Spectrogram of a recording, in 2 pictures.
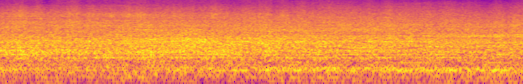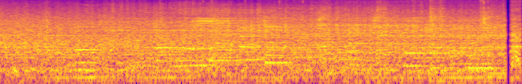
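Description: Steady outdoor traffic noise, with background music starting to come through about halfway in.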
